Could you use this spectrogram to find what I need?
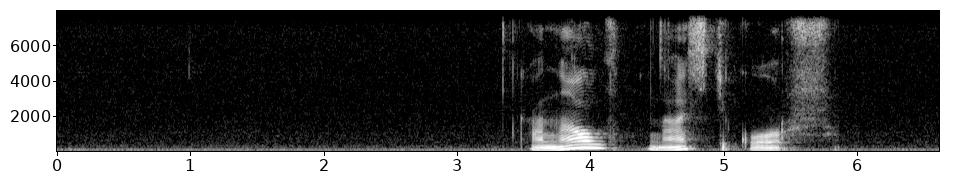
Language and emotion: Russian, sad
